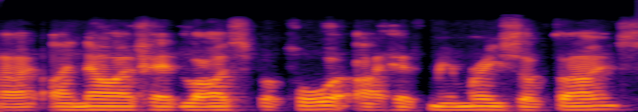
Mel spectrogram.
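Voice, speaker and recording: Monotone, flat speech moves at a moderate pace against a quiet background, the sound dry and close with no echo. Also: man. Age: 60s. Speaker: spiritual nature guide. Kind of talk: group sharing circle talk.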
